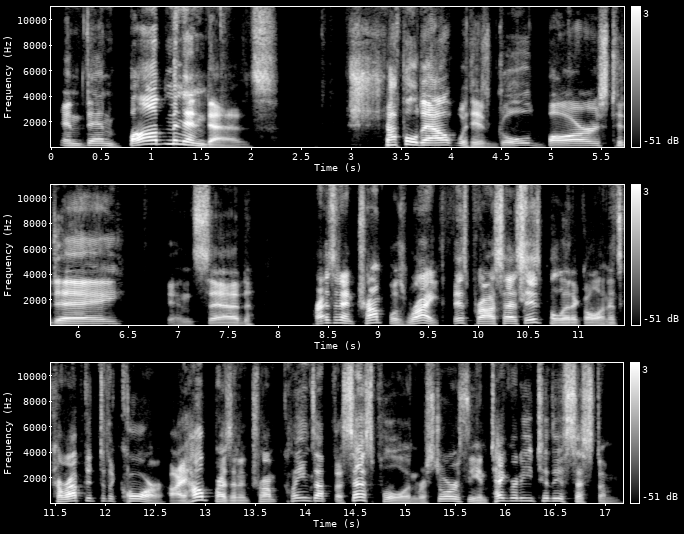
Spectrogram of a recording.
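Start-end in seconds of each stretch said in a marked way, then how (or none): 8.3-17.0 rattled off quickly in a puppet-like voice. Quoting what Bob Menendez said today, in a little Muppet voice. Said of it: "in his little Muppet voice".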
